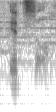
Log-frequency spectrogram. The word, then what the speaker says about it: Itzel: oh, dang it, I keep saying her name wrong. Itzel.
